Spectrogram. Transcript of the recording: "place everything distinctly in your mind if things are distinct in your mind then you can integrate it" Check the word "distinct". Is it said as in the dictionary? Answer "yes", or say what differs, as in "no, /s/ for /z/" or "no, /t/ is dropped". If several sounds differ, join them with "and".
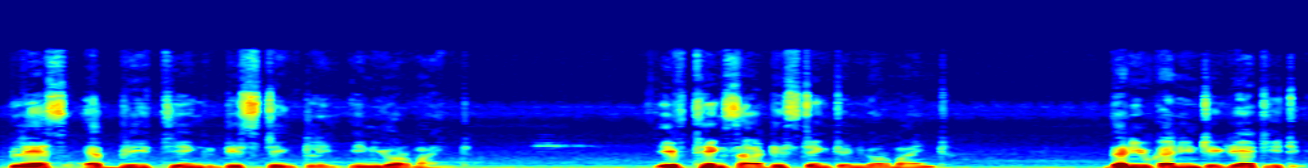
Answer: yes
